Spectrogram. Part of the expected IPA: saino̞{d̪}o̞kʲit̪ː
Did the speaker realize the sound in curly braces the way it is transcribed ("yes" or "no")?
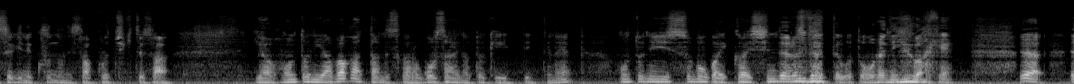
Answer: no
